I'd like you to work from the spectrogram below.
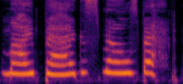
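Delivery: high, slow tearful whimper; imitating herself crying; mock tearful whine; retold crying. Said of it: "And I started crying".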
